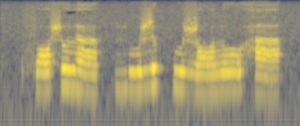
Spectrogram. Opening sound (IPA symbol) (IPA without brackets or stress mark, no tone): f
